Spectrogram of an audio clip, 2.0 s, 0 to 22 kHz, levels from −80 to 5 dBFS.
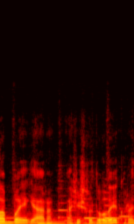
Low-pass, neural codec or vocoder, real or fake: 14.4 kHz; none; real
